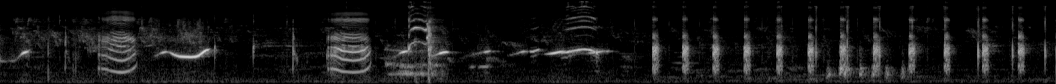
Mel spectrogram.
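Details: Pet ringneck parrot making varied whistled notes, some swooping down and up, some rising, then a rapid series of short clicking chirps about three a second.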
